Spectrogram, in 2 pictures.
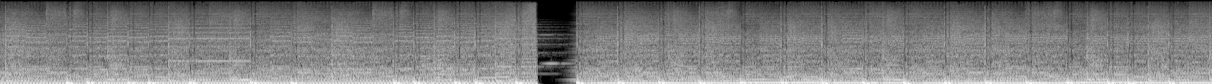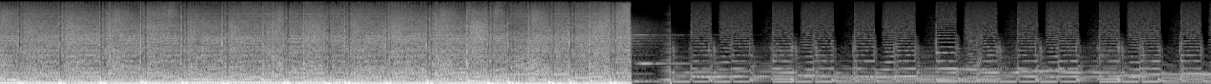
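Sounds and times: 
default beat: 0:00.0 - 0:19.1.

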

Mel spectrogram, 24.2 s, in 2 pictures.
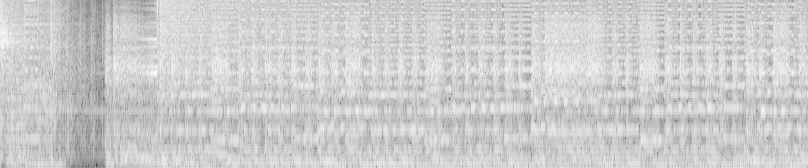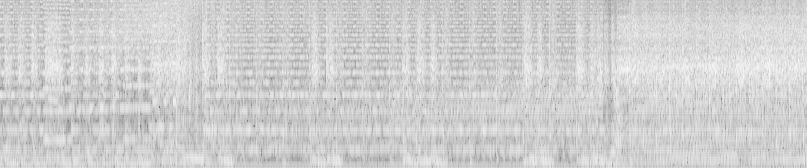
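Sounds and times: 
guitar cover: 0:00.1 - 0:24.2.

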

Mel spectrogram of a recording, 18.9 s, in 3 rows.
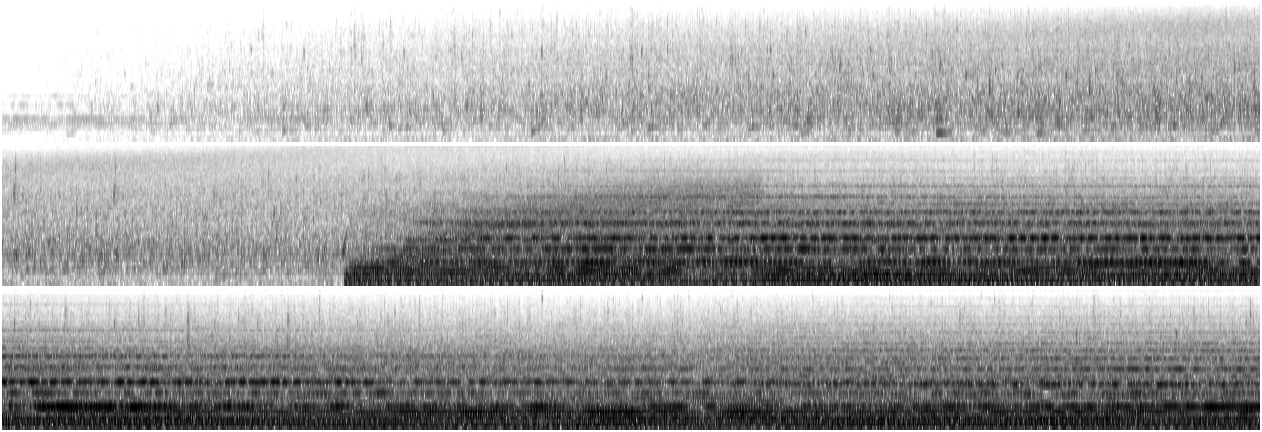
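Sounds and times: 
tonal meditation: 0:08.0 - 0:18.8.

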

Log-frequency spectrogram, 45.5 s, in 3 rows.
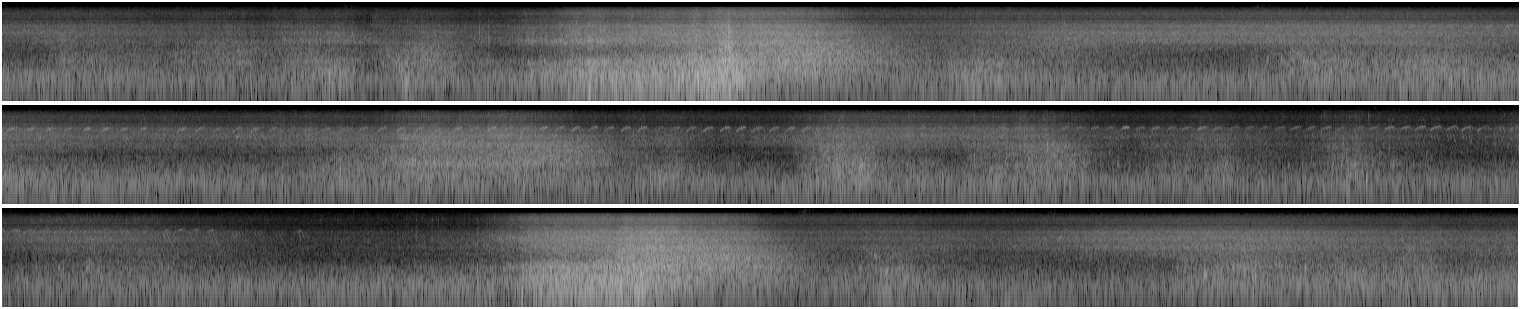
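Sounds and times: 
ocean waves: 0:00.0 - 0:45.5.

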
